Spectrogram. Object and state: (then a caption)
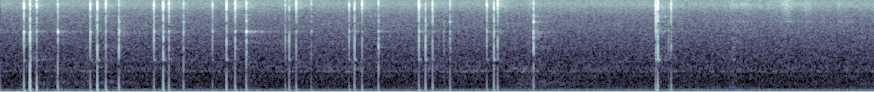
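Wooden hairbrush, solid. Fingernails scratch and tap along the handle of a solid, light wooden hairbrush, then move toward its head, possibly touching the bristle side at the end. Sharp, bright clicks and taps stand out over a steady low hum, with brief rustling scratches between them.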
